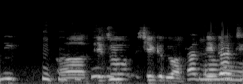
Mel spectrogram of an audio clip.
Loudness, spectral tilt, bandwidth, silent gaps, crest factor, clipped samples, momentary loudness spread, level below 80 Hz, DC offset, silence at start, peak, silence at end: -23 LUFS; -7 dB/octave; 6.8 kHz; none; 14 dB; under 0.1%; 8 LU; -48 dBFS; under 0.1%; 0 s; -8 dBFS; 0 s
